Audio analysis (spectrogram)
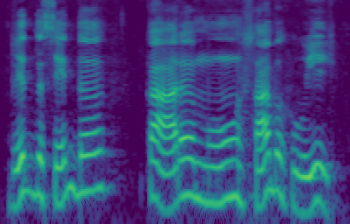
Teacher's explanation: ਮਮ ਦੇ ਨਾਲ ਬਿੰਦੀ ਵੀ ਹੈ ਮੋ ਨਾਸਕੀ ਉਚਾਰਨ ਹੀ ਹੋਵੇਗਾ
